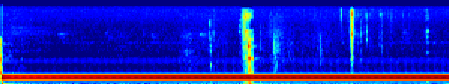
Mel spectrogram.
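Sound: telephone tone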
